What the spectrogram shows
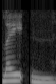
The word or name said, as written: Leighton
